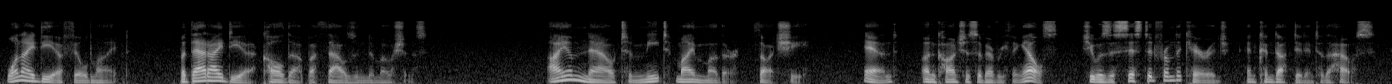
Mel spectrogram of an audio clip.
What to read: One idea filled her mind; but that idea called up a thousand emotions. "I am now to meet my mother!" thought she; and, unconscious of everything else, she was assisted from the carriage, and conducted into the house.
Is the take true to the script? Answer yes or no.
no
